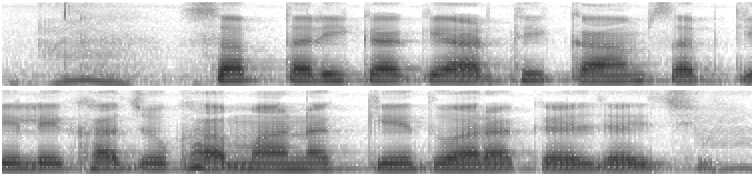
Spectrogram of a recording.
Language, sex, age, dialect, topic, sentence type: Magahi, female, 25-30, Western, banking, statement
